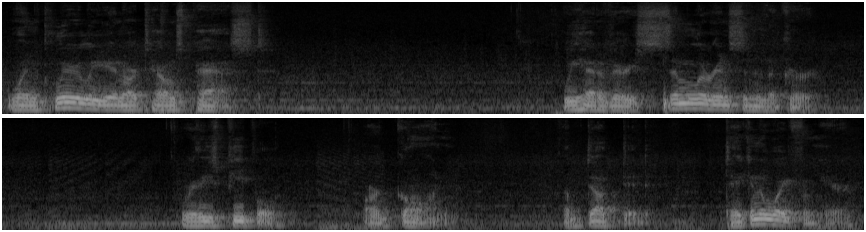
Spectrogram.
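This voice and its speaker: A low, gravelly small-town lawman, acted by a man, stern and probing. He lays out pointed questions deliberately, pausing for weight in an audio drama. The room echoes around him and music plays underneath. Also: warm tone. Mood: grave, insistent. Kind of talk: fiction podcast drama acting. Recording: roomy echo with music underneath.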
